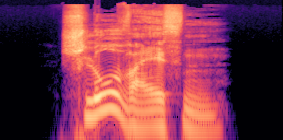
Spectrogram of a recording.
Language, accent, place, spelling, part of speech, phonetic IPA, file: German, Germany, Berlin, schlohweißen, adjective, [ˈʃloːˌvaɪ̯sn̩], De-schlohweißen.ogg
- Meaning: inflection of schlohweiß: 1. strong genitive masculine/neuter singular 2. weak/mixed genitive/dative all-gender singular 3. strong/weak/mixed accusative masculine singular 4. strong dative plural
